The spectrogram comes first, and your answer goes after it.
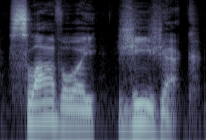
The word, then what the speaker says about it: Slavoj Žižek: just a couple of pronunciation notes his name is pronounced slavoy Zizek and the city that he's from is pronounced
